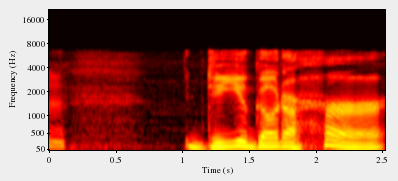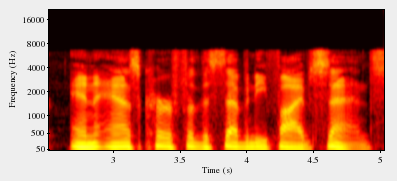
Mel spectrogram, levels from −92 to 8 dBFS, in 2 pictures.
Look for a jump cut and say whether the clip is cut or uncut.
uncut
